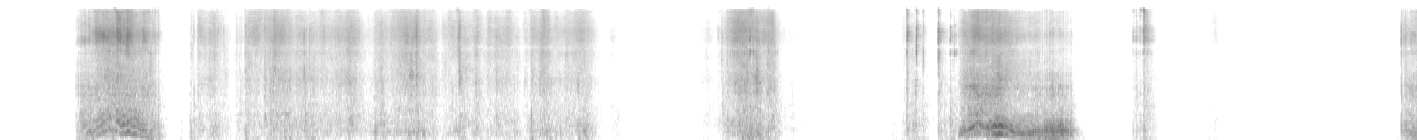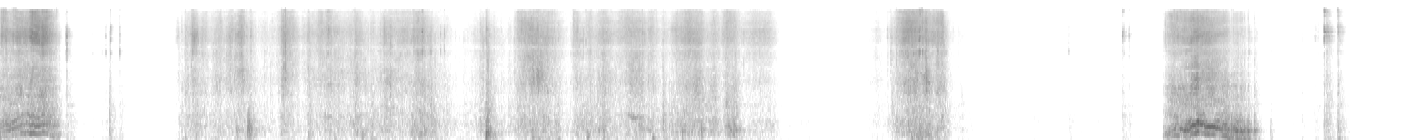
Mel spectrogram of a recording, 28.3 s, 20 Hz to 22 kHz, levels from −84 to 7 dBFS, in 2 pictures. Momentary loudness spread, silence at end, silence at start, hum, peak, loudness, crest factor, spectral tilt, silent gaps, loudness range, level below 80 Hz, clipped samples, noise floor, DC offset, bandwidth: 19 LU; 0.7 s; 0.75 s; none; -12 dBFS; -40 LUFS; 32 dB; -1.5 dB/octave; none; 8 LU; -78 dBFS; under 0.1%; -85 dBFS; under 0.1%; 17 kHz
